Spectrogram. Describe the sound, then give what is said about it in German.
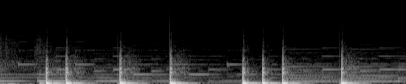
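Several loud knocks on a double-leaf steel door set into a wall, struck as a knock signal in uneven groups of one to three, each hit leaving a brief metallic ring. No voices. “Auf Alex Klopfzeichen hin glitten die beiden Flügel lautlos auseinander.”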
